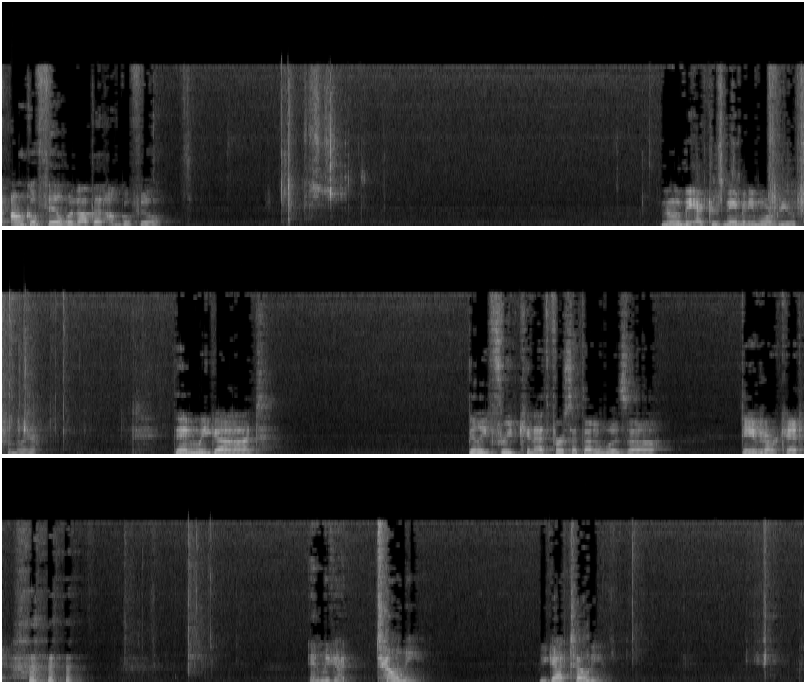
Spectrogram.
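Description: Trading cards rustle and slide softly between fingers.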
